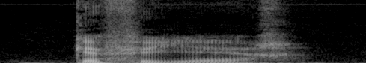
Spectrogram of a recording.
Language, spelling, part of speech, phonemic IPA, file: French, caféière, noun, /ka.fe.jɛʁ/, LL-Q150 (fra)-caféière.wav
- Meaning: coffee plantation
